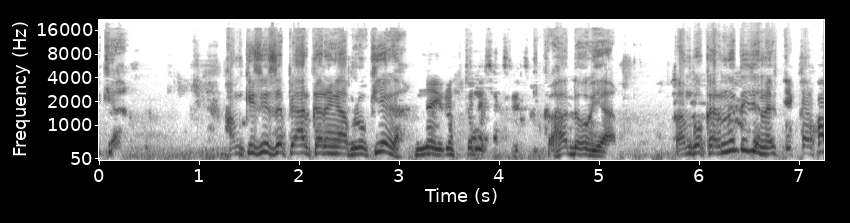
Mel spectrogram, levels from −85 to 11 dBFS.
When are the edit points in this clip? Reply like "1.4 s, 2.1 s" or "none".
none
